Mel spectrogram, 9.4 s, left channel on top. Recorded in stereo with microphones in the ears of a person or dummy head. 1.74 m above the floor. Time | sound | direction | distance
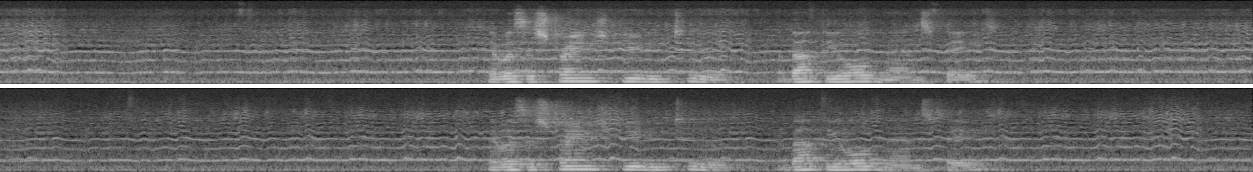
3.7 | a man speaking | 45° left (ahead or behind) | 1.5 m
